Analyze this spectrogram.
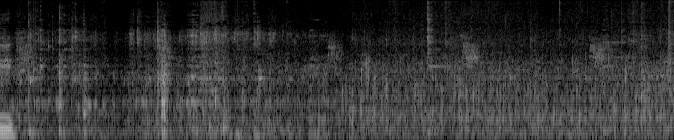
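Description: A pot of curry bubbling on the boil, with a few clinks of a metal utensil against the pot.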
